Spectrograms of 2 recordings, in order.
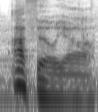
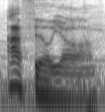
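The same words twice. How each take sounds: The two takes are said the same way.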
